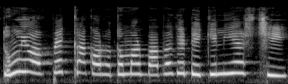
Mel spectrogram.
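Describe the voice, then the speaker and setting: A woman's voice: very high-pitched, steady tone, fast talker, a bit bright. A woman voicing a caring mother in a children's cartoon, speaking soothingly to her son. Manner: soothing, reassuring.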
